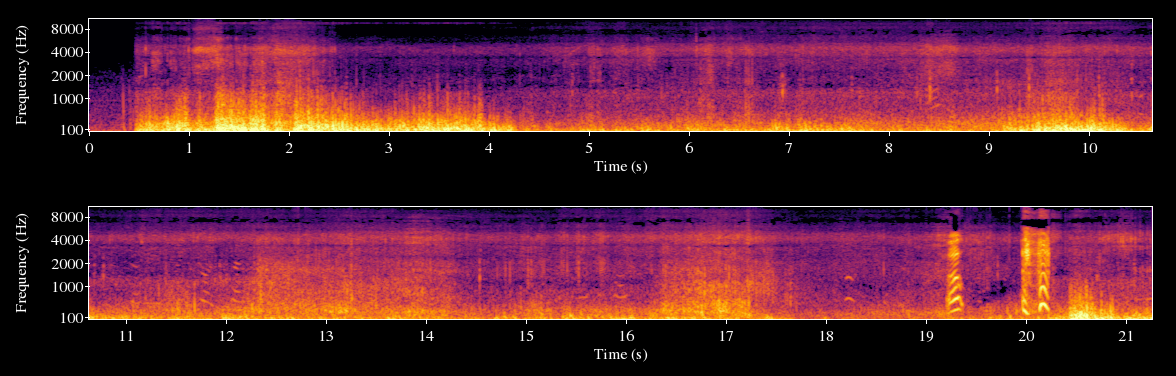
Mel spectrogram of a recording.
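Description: Wind rushing over the microphone while riding down a ski slope, with the hiss of a snowboard sliding over snow. It swells loudest about a second in, again near ten seconds, and once more around seventeen seconds.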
